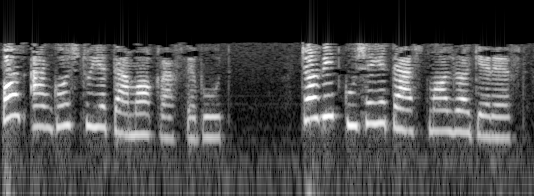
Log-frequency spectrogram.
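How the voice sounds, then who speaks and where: A woman narrating a novel as an audiobook in a steady, expressive storytelling manner. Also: high voice, dry recording. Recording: dull dry audiobook recording.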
